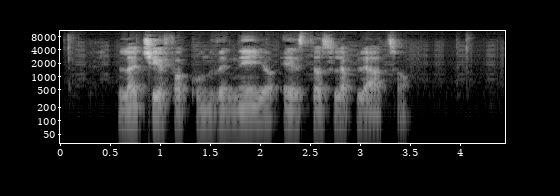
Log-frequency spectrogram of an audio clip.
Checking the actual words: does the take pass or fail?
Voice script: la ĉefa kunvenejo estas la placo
pass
